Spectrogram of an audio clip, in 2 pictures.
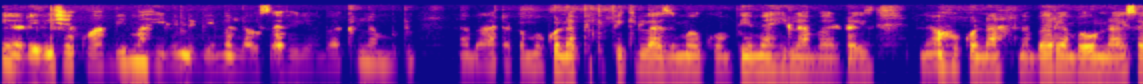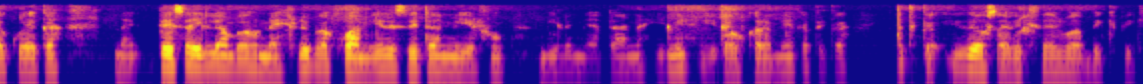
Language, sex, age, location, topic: Swahili, male, 25-35, Nakuru, finance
